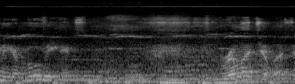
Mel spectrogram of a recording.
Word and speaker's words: Religulous: name of your movie religionist it's like you're saying religion and then you go to ridiculous for obvious reason well speaking of which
